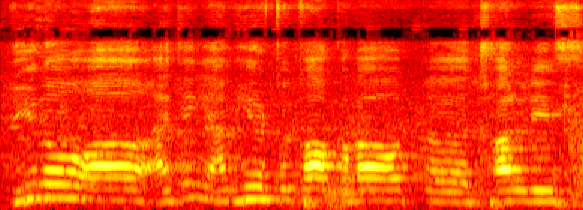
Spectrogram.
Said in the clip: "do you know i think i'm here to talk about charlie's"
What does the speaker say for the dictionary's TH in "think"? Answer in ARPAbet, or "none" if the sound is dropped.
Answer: T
